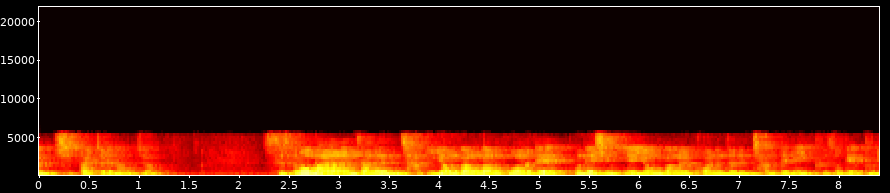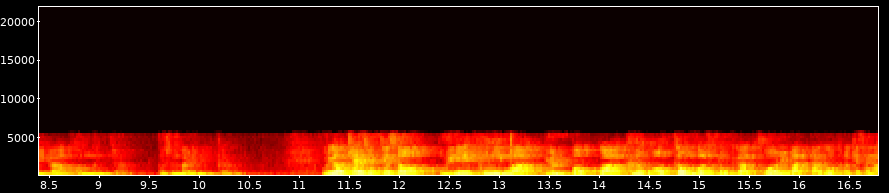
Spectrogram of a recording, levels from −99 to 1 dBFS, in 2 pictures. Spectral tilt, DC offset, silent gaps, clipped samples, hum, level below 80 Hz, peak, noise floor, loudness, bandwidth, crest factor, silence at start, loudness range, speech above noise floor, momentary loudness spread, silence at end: -9.5 dB/octave; under 0.1%; none; under 0.1%; none; -46 dBFS; -2 dBFS; -51 dBFS; -21 LUFS; 5.8 kHz; 20 dB; 0 s; 9 LU; 31 dB; 13 LU; 0 s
